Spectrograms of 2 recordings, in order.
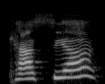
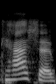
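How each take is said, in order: First: The name is pronounced like Cassia. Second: The name is pronounced like Kasha. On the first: The speaker calls it wrong. "did I say that right?" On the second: The speaker calls it right. "It's Kasha"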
